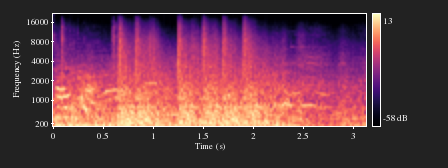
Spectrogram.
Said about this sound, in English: He pulls a gun from his pocket and shoots them.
